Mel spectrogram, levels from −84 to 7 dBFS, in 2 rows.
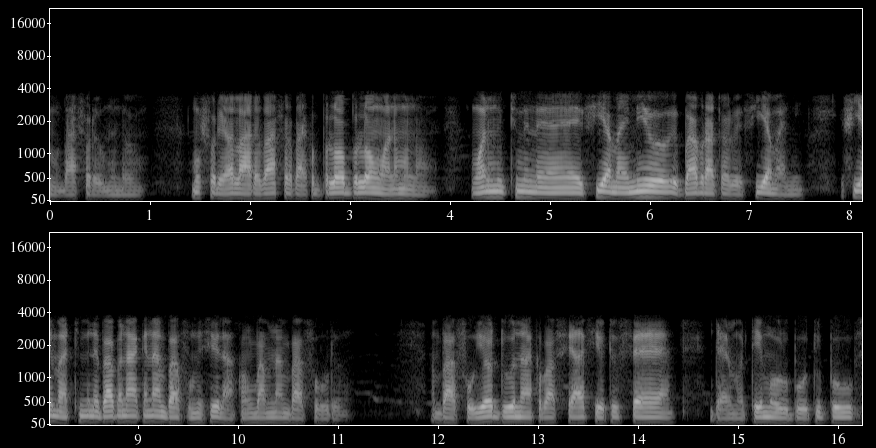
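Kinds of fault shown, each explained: The speech comes through the narrow band of G.711 telephone coding, from 150 Hz to 3.4 kHz with nothing above 3.8 kHz, and the sound holds steady at what that line format delivers.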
